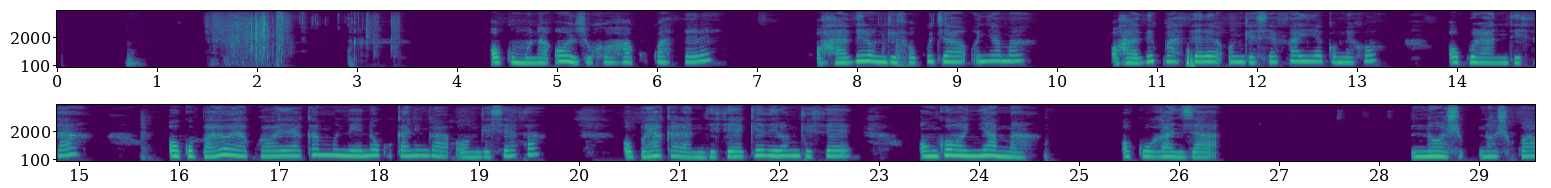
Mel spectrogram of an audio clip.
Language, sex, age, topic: Oshiwambo, female, 25-35, agriculture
